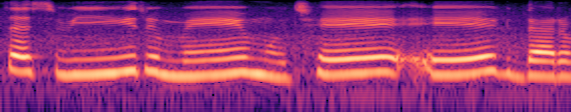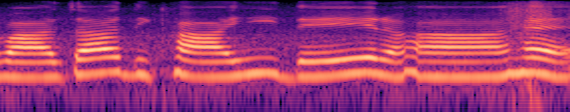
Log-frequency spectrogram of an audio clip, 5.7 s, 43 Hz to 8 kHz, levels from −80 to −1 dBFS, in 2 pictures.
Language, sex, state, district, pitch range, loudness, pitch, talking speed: Hindi, female, Madhya Pradesh, Katni, 230-270 Hz, -14 LUFS, 250 Hz, 95 wpm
